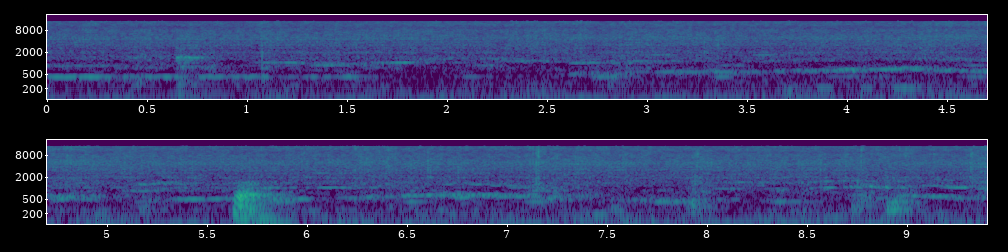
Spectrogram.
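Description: Chopped onions and tomatoes frying in oil in an aluminium pressure cooker, a steady sizzle. A single knock comes a little past halfway through.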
